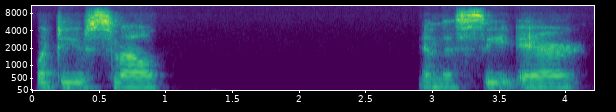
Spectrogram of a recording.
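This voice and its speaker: A woman leading a guided visualization meditation, speaking in soothing, deliberate phrases with long pauses. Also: sits low, level tone, a little mellow, breathy edge.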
